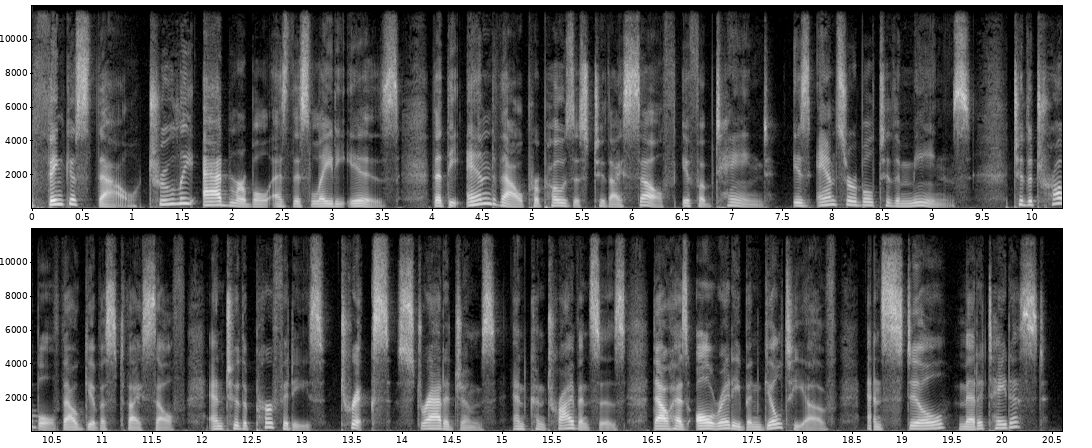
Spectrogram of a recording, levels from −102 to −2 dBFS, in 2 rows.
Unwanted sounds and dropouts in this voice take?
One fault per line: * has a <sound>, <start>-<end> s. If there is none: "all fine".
* has a dropout, 18.7-18.7 s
